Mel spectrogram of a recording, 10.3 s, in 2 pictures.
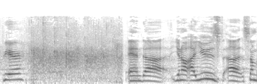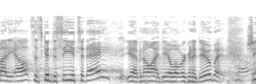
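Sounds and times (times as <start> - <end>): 
audience applause: 0.0 - 2.6
speech: 0.1 - 0.7, 2.6 - 10.2.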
